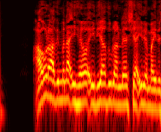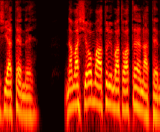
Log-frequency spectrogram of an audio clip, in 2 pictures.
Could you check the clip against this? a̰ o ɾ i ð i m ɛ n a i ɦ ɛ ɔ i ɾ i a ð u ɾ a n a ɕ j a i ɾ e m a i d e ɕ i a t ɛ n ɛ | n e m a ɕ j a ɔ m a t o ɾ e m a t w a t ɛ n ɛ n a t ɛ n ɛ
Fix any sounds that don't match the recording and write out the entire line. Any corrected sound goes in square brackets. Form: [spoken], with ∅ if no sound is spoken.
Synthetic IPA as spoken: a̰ o ɾ [a] ð i m ɛ n a i ɦ ɛ ɔ i ɾ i a ð u ɾ a n [ɛ] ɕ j a i ɾ e m a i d e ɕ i a t ɛ n ɛ | n [a] m a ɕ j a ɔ m a t o ɾ e m a t w a t ɛ n ɛ n a t ɛ n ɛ

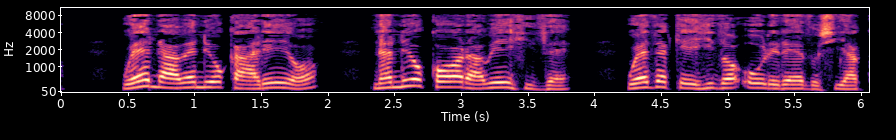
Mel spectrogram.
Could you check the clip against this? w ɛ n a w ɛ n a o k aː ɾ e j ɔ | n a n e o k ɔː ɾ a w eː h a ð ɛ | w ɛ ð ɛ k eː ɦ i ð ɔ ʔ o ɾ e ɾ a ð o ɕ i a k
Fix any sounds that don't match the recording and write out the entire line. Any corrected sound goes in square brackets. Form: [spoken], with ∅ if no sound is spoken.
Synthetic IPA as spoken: w ɛ n a w ɛ n [e] o k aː ɾ e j ɔ | n a n e o k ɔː ɾ a w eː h [i] ð ɛ | w ɛ ð ɛ k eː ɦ i ð ɔ ʔ o ɾ e ɾ [ɛ] ð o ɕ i a k

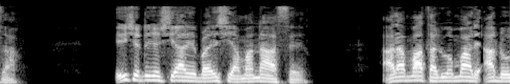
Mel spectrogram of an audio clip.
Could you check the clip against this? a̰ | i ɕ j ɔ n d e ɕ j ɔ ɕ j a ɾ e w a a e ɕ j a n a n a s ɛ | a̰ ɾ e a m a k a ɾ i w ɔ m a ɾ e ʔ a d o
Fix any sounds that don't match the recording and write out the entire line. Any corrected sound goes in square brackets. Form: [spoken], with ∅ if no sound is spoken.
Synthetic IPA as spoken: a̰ | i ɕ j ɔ n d e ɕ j ɔ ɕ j a ɾ e [b] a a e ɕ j a [m] a n a s ɛ | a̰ ɾ e a m a [t] a ɾ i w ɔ m a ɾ e ʔ a d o

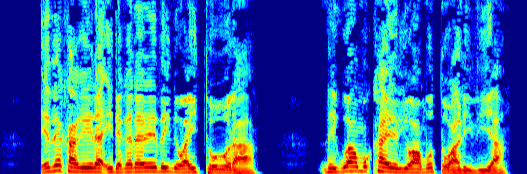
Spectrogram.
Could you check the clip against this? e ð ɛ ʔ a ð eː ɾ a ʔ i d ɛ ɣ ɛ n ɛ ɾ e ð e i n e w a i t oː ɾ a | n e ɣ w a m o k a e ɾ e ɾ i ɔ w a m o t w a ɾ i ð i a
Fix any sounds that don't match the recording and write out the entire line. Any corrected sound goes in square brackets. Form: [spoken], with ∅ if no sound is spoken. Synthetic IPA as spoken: e ð ɛ [k] a [ɣ] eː ɾ a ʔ i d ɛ ɣ ɛ n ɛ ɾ e ð e i n e w a i t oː ɾ a | n e ɣ w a m o k a e ɾ e ɾ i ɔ w a m o t w a ɾ i ð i a

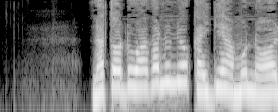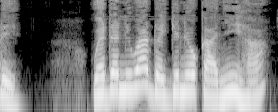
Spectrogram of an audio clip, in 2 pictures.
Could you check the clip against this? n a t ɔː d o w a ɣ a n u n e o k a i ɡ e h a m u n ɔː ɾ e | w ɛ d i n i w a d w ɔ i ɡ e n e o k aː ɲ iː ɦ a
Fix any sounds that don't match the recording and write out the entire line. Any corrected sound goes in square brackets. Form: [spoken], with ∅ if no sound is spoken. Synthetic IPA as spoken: n a t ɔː d o w a ɣ a n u n e o k a i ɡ e h a m [o] n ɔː ɾ e | w ɛ d [a] n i w a d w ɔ i ɡ e n e o k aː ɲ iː ɦ a

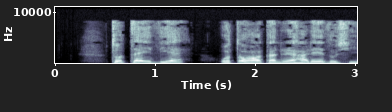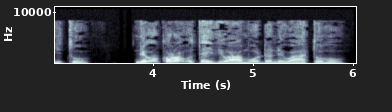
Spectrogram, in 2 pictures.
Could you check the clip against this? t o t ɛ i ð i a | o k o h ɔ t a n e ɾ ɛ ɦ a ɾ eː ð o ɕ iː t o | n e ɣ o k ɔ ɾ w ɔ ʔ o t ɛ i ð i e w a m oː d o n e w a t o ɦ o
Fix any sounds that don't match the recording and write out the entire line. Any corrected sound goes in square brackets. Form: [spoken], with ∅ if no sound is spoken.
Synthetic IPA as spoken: t o t ɛ i ð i [ɛ] | o [t] o h ɔ t a n e ɾ ɛ ɦ a ɾ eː ð o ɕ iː t o | n e ɣ o k ɔ ɾ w ɔ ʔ o t ɛ i ð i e w a m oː d o n e w a t o ɦ o

